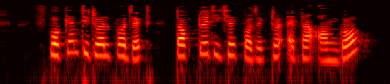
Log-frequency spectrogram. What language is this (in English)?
Assamese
